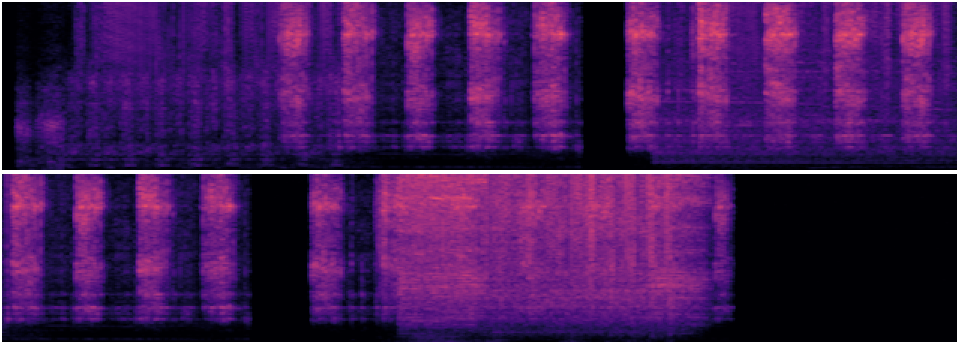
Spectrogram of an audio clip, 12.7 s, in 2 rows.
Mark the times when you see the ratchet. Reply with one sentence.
You can hear the ratchet from 1.8 to 11.2 s.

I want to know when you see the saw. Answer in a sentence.
The saw can be heard from 0.1 to 2.4 s, from 4.3 to 6.5 s and from 9.0 to 11.1 s.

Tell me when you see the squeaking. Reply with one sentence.
You can hear the squeaking from 0.5 to 2.4 s, from 4.6 to 6.5 s and from 8.8 to 10.8 s.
